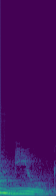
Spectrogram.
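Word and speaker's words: knew: N-E-W, new. Here K-N-E-W, new. Here K is a silent letter.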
